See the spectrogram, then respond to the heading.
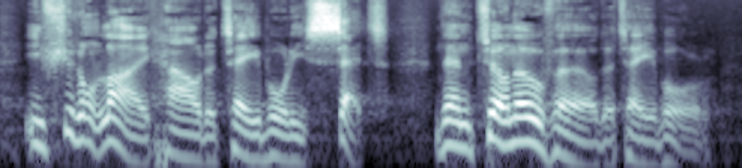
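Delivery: put-on, laid-on American accent. Borrowing a quote from Frank Underwood, said in Frank Underwood American accent. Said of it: "in my best American accent".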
